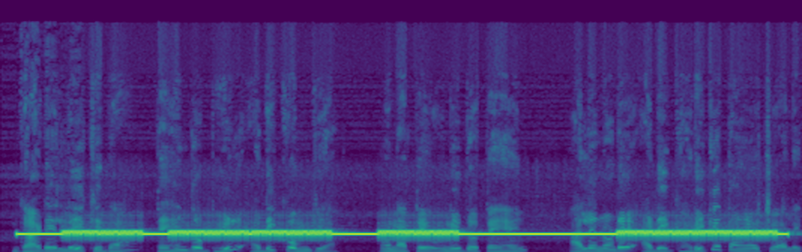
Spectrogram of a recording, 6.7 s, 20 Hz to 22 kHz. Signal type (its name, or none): 300-baud modem data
